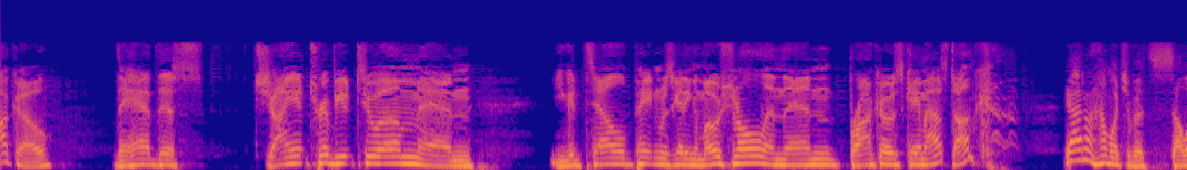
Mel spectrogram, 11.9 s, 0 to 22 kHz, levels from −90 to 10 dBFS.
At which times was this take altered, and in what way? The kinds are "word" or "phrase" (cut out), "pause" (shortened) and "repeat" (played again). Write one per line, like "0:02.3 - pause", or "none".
0:09.4 - phrase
